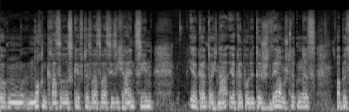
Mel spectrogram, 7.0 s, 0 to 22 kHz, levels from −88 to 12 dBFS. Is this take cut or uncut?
cut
